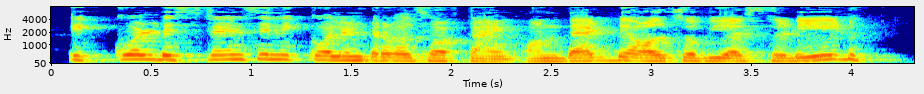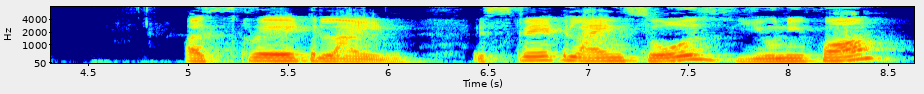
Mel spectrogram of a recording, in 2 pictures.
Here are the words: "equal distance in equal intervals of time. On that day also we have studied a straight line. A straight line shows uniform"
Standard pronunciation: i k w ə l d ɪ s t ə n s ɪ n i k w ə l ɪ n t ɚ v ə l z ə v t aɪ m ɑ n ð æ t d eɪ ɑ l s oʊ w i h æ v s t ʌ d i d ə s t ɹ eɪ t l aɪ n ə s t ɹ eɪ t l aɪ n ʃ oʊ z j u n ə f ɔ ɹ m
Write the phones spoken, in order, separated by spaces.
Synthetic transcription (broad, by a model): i k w ə l d ɪ s t ə n s ɪ n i k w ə l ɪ n t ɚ v ə l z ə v t aɪ m ɑ n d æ t d eɪ ɑ l s oʊ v i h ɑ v s t ʌ d i d ə s t ɹ eɪ t l aɪ n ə s t ɹ eɪ t l aɪ n s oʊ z j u n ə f ɔ ɹ m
